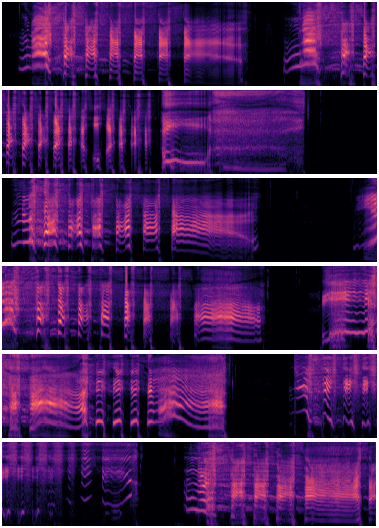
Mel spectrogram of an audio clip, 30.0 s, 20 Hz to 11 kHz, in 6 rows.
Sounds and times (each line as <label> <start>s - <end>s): Witch Cackle 0.4s - 3.2s
Witch Cackle 4.0s - 7.2s
Witch Cackle 10.2s - 13.3s
Witch Cackle 15.0s - 18.5s
Witch Cackle 19.4s - 23.0s
Witch Cackle 23.9s - 26.8s
Witch Cackle 27.5s - 29.9s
